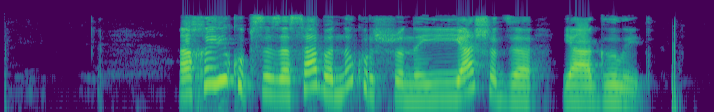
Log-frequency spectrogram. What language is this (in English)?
Abkhazian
